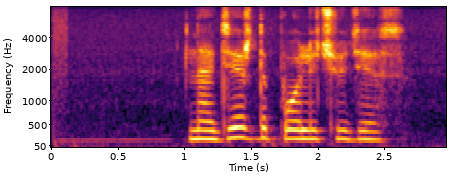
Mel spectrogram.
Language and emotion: Russian, neutral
